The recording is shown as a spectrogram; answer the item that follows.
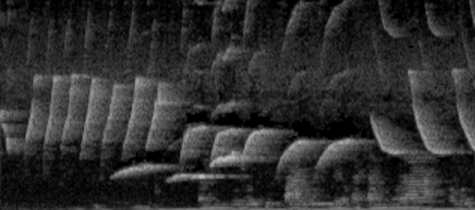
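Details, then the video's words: Magpie-robin singing in its own voice and repeating the phrase "Pak Jokowi": a run of high, sweeping whistles and chirps, then lower buzzy notes, with a steady low hum underneath. "Murai Ngocehnya panggil Panggil "Pak Jokowi""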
